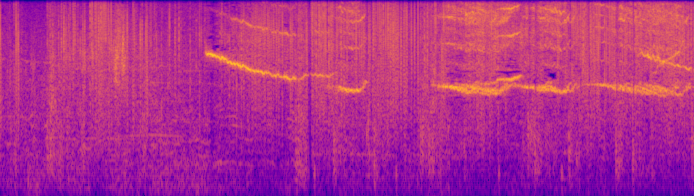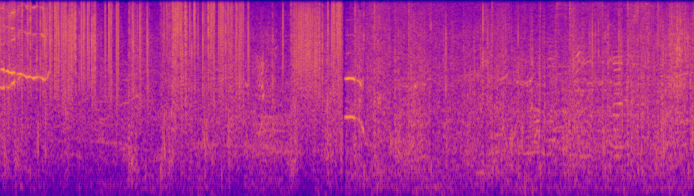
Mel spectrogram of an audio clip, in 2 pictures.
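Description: Fireworks crackle and bang overhead.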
